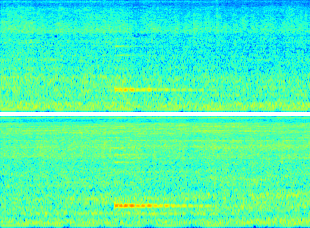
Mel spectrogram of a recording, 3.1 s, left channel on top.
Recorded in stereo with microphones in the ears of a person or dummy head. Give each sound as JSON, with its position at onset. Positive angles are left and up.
{"t": 1.1, "sound": "a piano", "side_deg": -45}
